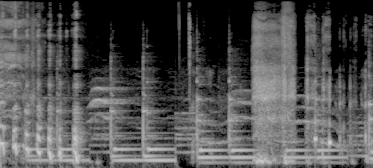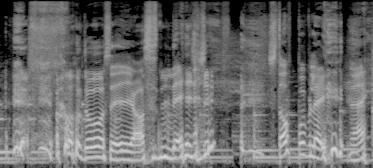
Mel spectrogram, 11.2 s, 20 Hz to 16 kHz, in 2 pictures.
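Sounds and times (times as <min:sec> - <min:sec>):
laughter: 0:00.0 - 0:01.3, 0:03.8 - 0:07.2, 0:07.8 - 0:09.6, 0:10.4 - 0:11.1
speech: 0:00.1 - 0:00.8, 0:06.6 - 0:09.0, 0:09.8 - 0:11.1
cats caterwauling while mating: 0:01.2 - 0:02.2, 0:03.0 - 0:05.4.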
